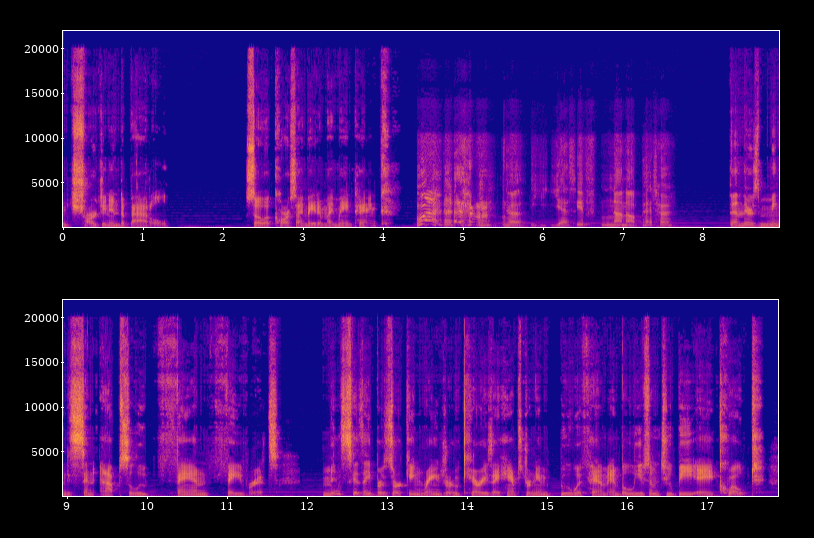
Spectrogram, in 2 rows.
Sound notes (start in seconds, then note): 4.3 startled Yell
